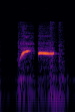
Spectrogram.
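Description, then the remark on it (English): A person whistles a short two-part call to a pet dog: a quick rising note followed by a held, steady tone, clear with no talking. “He comes to the whistle though.”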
